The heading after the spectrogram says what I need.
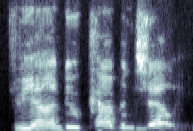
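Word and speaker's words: Mfiondu Kabengele: And Gary, we might see one of your favorite players, Fiandu Kabengele.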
